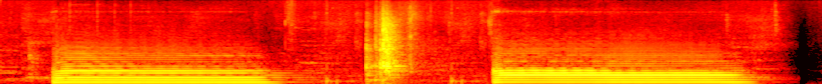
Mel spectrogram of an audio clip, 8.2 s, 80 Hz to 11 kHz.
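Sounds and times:
tuba holding a long low note, open and with a cone-shaped wooden mute: 0:00.5 - 0:02.9, 0:04.9 - 0:07.7.

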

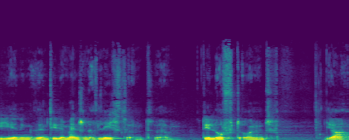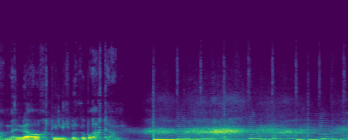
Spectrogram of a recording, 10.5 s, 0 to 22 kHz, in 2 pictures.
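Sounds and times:
speech: 0:00.0 - 0:07.1
crow cawing: 0:07.2 - 0:10.4.

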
